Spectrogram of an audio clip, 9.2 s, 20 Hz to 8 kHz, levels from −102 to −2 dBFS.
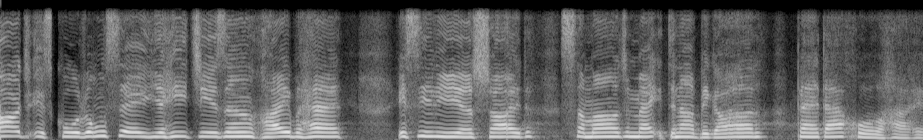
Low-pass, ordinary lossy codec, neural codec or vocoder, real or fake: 7.2 kHz; none; codec, 16 kHz in and 24 kHz out, 0.4 kbps, LongCat-Audio-Codec, two codebook decoder; fake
